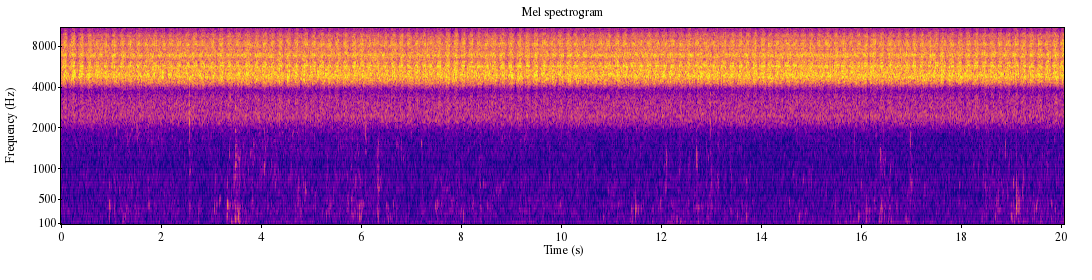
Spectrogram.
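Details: A continuous shrill insect drone from crickets beside a bay on Korčula, Croatia, holds steady and evenly pulsed throughout, with scattered soft clicks and faint low sounds below.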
